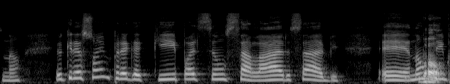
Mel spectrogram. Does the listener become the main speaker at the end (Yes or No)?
Yes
